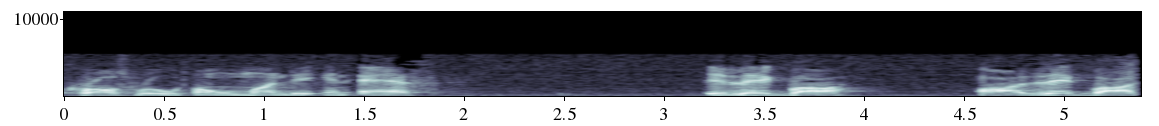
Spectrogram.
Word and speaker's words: Elegba: Because you got to put 4 pennies on each corner of a crossroads on Monday and ask Elegbar or Legbar, that's Elegbar in Yoruba, Legbar in Vodun, and you ask them for financial lead.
